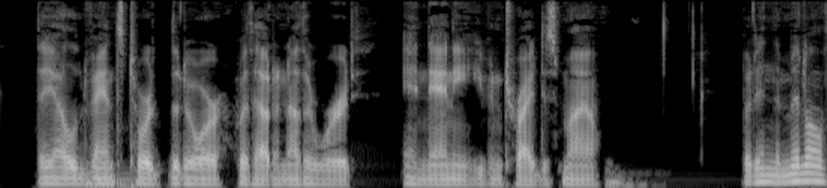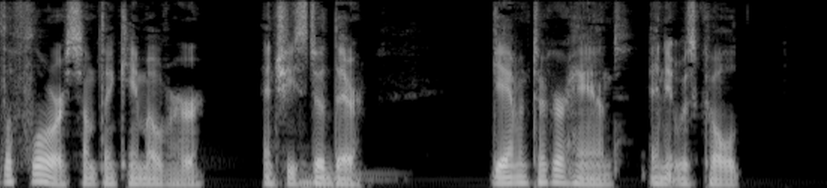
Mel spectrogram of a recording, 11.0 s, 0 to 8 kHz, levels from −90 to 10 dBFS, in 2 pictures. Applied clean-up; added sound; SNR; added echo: classical method spectral subtraction.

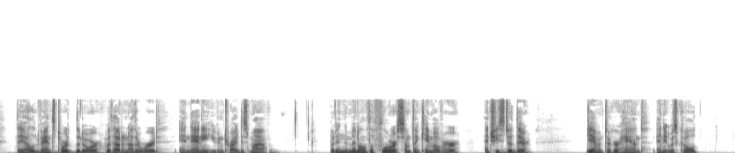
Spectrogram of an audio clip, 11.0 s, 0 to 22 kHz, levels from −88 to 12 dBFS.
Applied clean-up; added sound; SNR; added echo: neural mask model RNNoise.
